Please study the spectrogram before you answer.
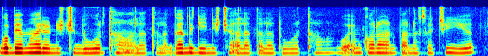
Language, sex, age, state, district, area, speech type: Kashmiri, female, 18-30, Jammu and Kashmir, Budgam, rural, spontaneous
